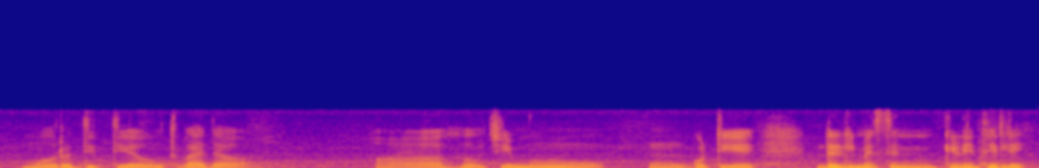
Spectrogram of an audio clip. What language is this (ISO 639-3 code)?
ori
